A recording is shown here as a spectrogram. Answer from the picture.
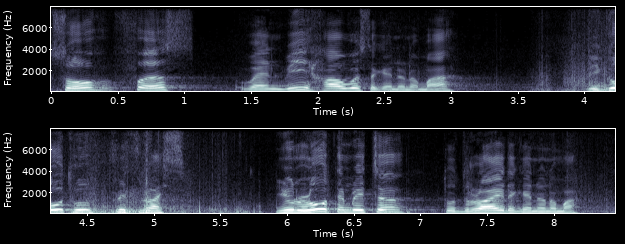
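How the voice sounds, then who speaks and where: Against noticeable background noise, a man with a high pitch speaks with long, frequent pauses. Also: ordinary pitch variation. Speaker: company founder giving a presentation. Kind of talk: conference presentation. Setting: stage with audience, interpreted. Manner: fast; repetitive, halting.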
